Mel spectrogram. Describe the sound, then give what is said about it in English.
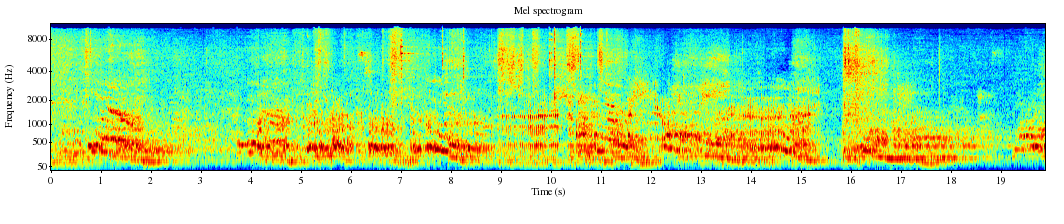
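Deep, powerful big-cat roars repeat in loud, rumbling bursts, echoing through a zoo, with brief pauses between the drawn-out growling calls. “When they're angry or agitated, you can hear their roars echo throughout the zoo.”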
